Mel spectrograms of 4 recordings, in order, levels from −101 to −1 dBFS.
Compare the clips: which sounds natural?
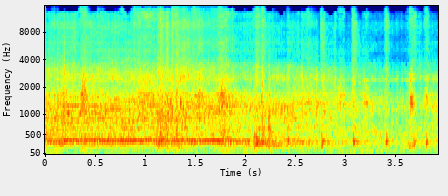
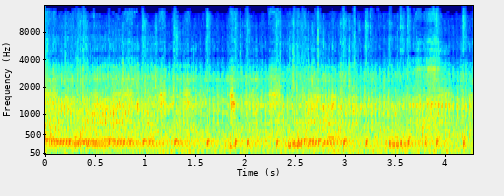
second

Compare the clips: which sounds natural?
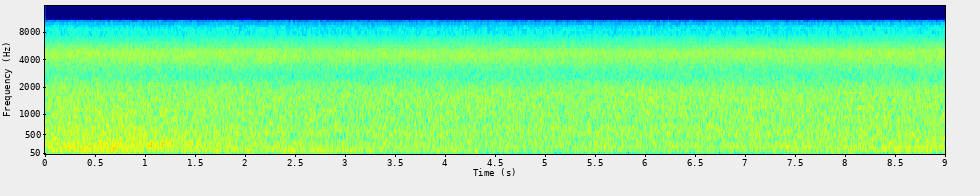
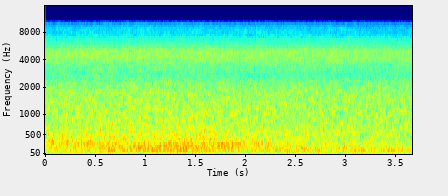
first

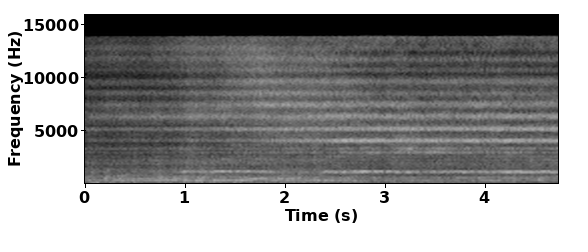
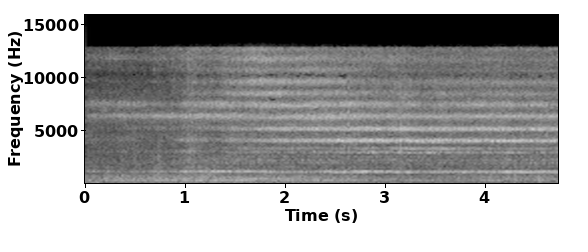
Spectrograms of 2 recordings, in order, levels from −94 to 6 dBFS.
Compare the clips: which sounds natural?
second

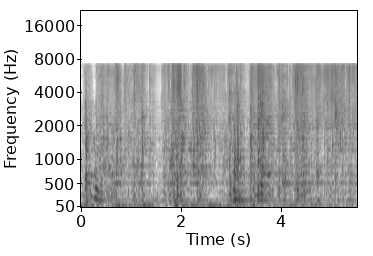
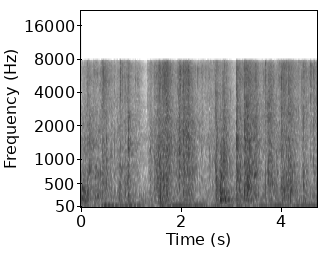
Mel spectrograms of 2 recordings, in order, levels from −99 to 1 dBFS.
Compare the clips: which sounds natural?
second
